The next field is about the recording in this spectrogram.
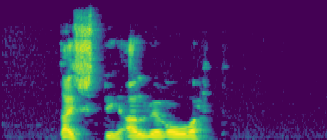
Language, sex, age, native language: Icelandic, male, 60-69, Icelandic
